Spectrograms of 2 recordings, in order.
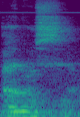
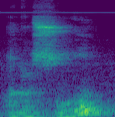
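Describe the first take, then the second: First: The name ends with an s sound. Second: The name ends with a shi sound. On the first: The speaker calls it wrong. "이 에노스라고 하는 말은" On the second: The speaker calls it right. "정확하게 말하면은 에노시라고 하는 발음이"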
